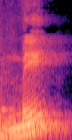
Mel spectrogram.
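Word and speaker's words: mais: example I'm giving like m a a i s this is pronounced like May which means but but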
